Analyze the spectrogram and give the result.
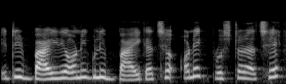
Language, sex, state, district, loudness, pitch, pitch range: Bengali, female, West Bengal, Cooch Behar, -18 LUFS, 285 Hz, 260-330 Hz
